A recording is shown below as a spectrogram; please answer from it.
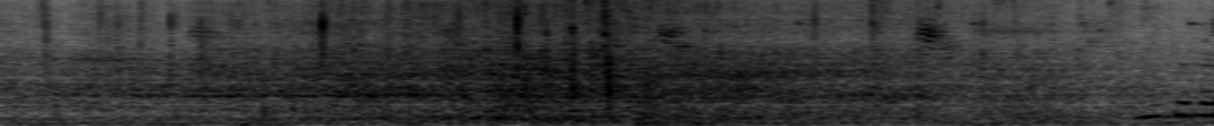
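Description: Two road bicycles passing close by: tyre and drivetrain noise swells for about three seconds and then fades, with a few light clicks near the loudest point.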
